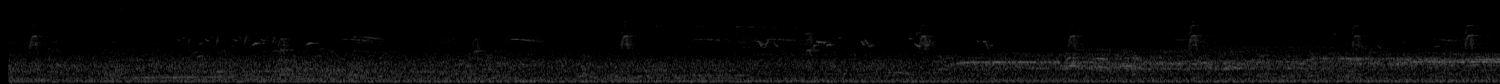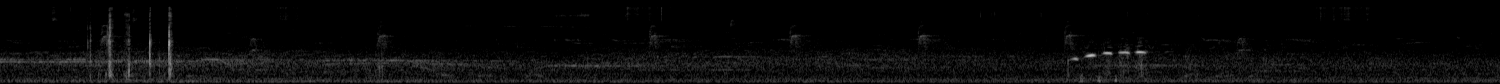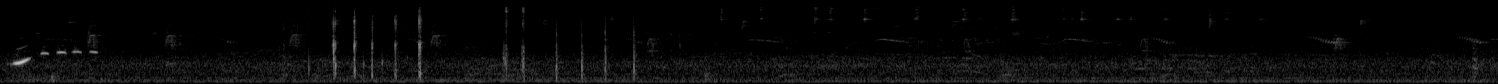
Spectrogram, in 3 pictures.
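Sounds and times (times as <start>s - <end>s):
faint songbirds chirping: 0.1s - 44.9s
sharp clicks: 33.1s - 34.3s.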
